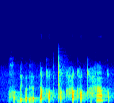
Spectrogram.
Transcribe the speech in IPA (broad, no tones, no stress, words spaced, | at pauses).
χɔɡ͡bɛɡɒɗə̤ | ɾɛqʰɔq ǀəq hɤqʰʌ qʰə̤hãq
